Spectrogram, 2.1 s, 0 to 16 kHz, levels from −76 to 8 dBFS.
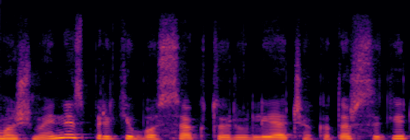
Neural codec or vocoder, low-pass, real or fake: vocoder, 44.1 kHz, 128 mel bands every 512 samples, BigVGAN v2; 14.4 kHz; fake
